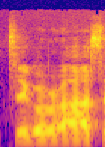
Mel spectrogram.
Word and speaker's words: Sigur Rós: Sigur Rós. Did I say that right? – Sigur Rós. That's how I've been doing it.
